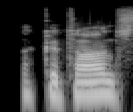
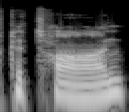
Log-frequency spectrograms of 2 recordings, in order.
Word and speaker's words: Catan: And last year they celebrated Catan's 30th anniversary where I learned that it's Catan, not Catan, because it's how Klaus pronounced it.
